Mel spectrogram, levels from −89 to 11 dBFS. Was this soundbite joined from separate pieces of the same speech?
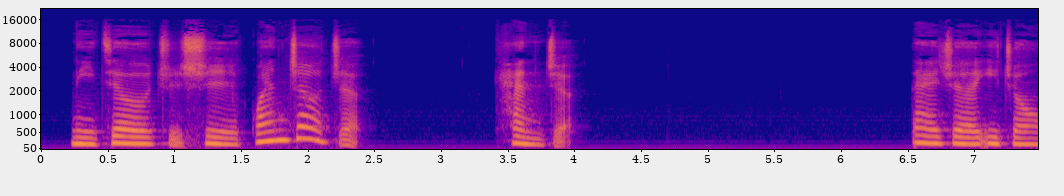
no; 0 cuts

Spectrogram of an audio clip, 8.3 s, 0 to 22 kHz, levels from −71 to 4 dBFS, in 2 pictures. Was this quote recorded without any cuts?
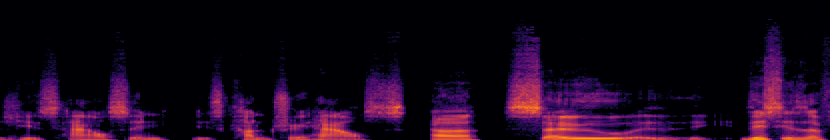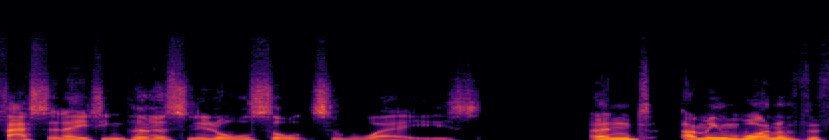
no; 2 cuts; at 1.0 s, 2.5 s

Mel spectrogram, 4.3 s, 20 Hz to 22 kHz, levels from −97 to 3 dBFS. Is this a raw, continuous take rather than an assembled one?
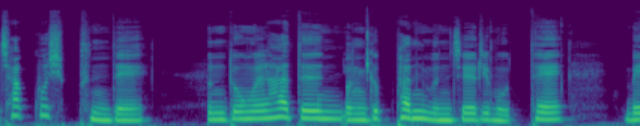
no; 3 cuts; at 1.4 s, 2.3 s, 3.2 s

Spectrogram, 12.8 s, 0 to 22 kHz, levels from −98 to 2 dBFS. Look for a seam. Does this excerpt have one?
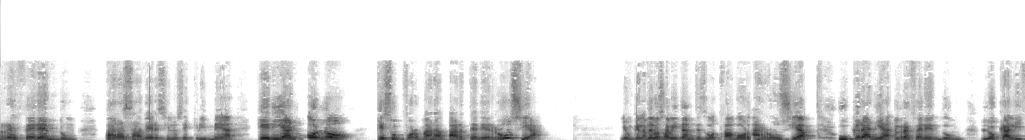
yes; 6 cuts; at 2.3 s, 5.0 s, 8.1 s, 9.0 s, 9.4 s, 11.2 s

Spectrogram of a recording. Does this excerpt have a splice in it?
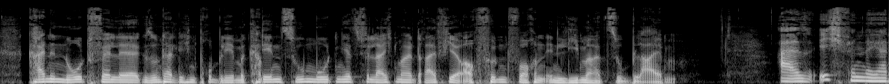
yes; 3 cuts; at 1.4 s, 2.6 s, 4.6 s

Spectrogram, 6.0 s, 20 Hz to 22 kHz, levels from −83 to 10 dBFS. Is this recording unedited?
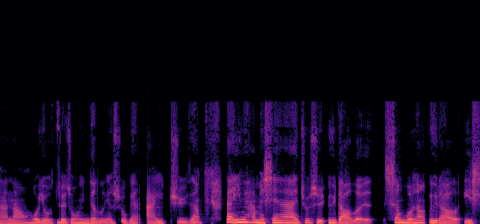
yes; 0 cuts

